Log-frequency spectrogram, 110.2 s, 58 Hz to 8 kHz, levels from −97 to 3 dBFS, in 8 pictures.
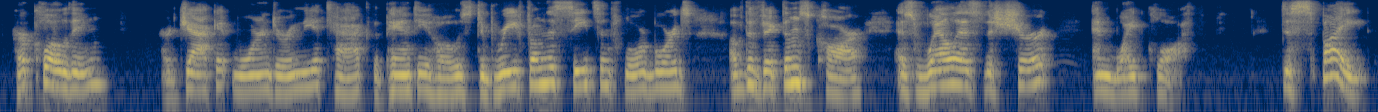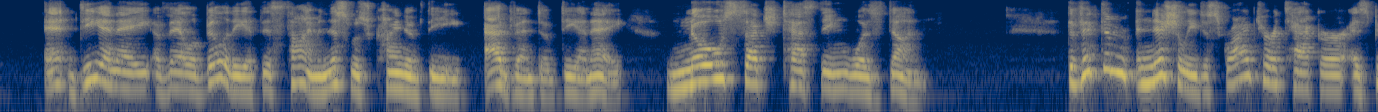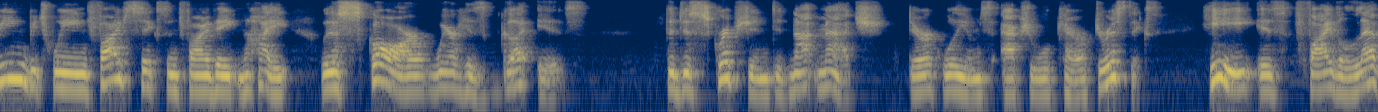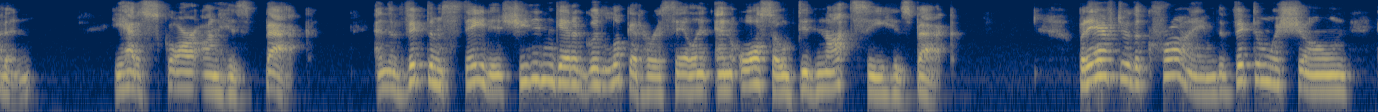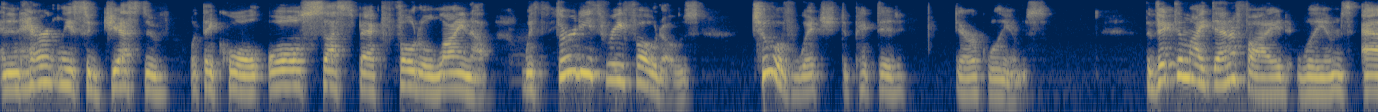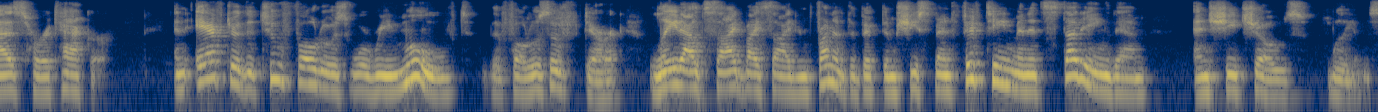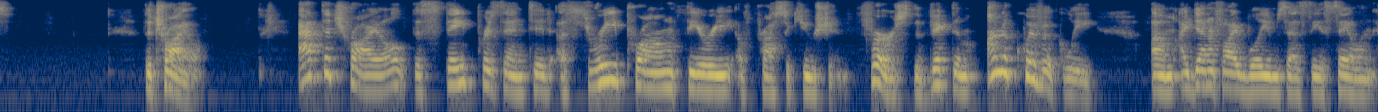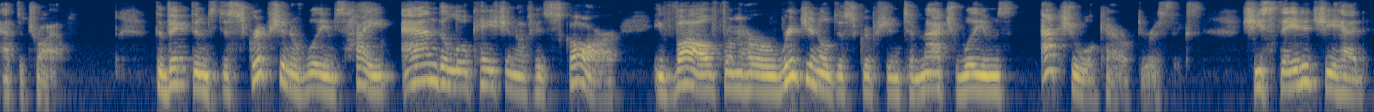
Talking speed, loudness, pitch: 125 wpm, -25 LUFS, 200 Hz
